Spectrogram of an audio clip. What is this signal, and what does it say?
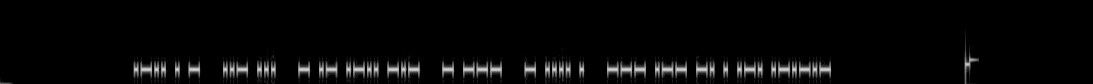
Morse code, heard as a keyed tone, about 36 wpm, 700 Hz. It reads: LET US TALK TO THE OWNER.
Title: Sentences from Top 1600 Words 35wpm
